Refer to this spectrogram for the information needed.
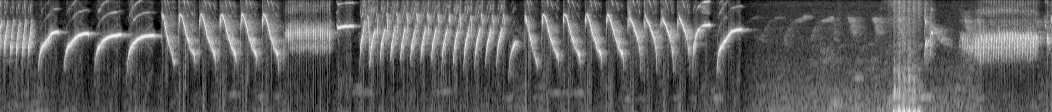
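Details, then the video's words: Canary singing: rapid trills of repeated rising and falling whistled notes in varied phrases, a steady buzzy tone near the end, and a short quiet gap with a brief click. "Canary Singing Beautifully"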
